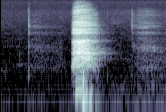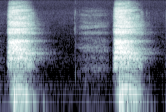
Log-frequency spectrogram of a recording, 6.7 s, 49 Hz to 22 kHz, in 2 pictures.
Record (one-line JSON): {"exhalation_length": "6.7 s", "exhalation_amplitude": 4289, "exhalation_signal_mean_std_ratio": 0.37, "survey_phase": "beta (2021-08-13 to 2022-03-07)", "age": "45-64", "gender": "Male", "wearing_mask": "No", "symptom_none": true, "smoker_status": "Current smoker (1 to 10 cigarettes per day)", "respiratory_condition_asthma": false, "respiratory_condition_other": false, "recruitment_source": "REACT", "submission_delay": "2 days", "covid_test_result": "Negative", "covid_test_method": "RT-qPCR"}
